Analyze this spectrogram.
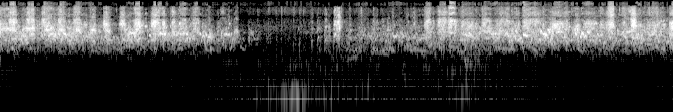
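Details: Budgerigar aviary colony chirping: rapid high twitters and squeaks fill the start, a brief quieter lull with a soft low thump follows, then the busy chattering returns and builds to the end.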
